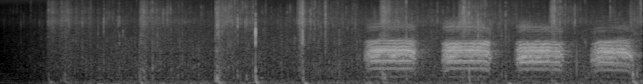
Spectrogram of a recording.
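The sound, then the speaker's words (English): A crow caws four times in a steady, evenly spaced series, loud, after a stretch of quiet outdoor ambience with a few soft ticks and taps. “Here, Mr. Crow. I see you. You don't scare me.”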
